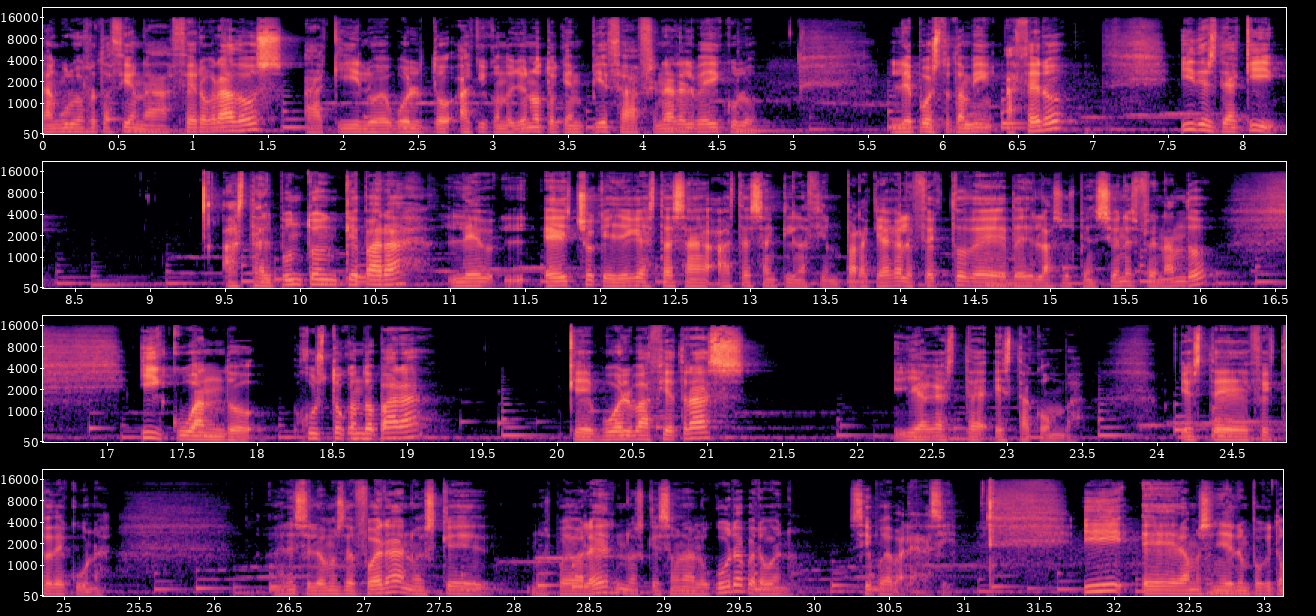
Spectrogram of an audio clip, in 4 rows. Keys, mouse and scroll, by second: 1.9-3.8 drag, 3.8-5.2 shift+middle drag, 5.2-7.1 drag, 7.1-9.1 shift+middle drag, 9.1-12.1 drag, 14.3-17.3 drag, 19.9-22.9 drag, 26.3 space, 30.7 space, 32.6 click.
